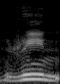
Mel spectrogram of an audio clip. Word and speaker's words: rein: लेकिन यही देखिए REIN, रेन, इसको भी रेन बोलते हैं लेकिन ये क्या होता है, रेन इन द हॉर्स।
